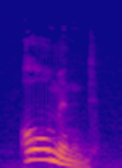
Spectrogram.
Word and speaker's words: almond: I always said almond instead of almond. Now, I still, for the life of me, can't work out why we don't pronounce the L if there is an L in the word.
